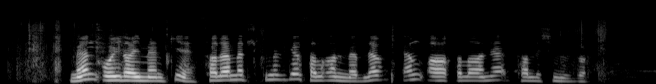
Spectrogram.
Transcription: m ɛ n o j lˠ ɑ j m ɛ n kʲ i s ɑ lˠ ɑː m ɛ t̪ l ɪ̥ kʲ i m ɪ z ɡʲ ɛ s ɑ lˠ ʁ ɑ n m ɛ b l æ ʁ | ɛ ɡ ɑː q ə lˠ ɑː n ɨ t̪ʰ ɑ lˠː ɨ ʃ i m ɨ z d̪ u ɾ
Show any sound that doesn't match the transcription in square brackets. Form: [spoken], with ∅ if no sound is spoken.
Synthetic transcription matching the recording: m ɛ n o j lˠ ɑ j m ɛ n kʲ i s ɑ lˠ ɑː m ɛ t̪ l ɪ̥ kʲ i m ɪ z ɡʲ ɛ s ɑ lˠ ʁ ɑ n m ɛ b l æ ʁ | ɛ [ŋ] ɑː q ə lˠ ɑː n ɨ t̪ʰ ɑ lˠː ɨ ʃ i m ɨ z d̪ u ɾ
